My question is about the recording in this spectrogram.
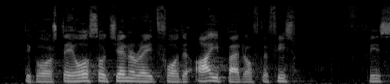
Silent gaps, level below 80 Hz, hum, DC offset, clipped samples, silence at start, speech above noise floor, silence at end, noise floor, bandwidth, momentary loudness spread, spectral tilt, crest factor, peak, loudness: none; -66 dBFS; none; under 0.1%; under 0.1%; 0.25 s; 30 dB; 0 s; -59 dBFS; 16.5 kHz; 12 LU; -5 dB/octave; 20 dB; -10 dBFS; -30 LUFS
